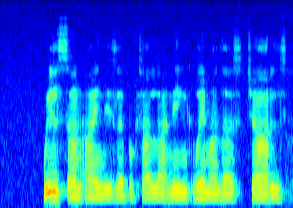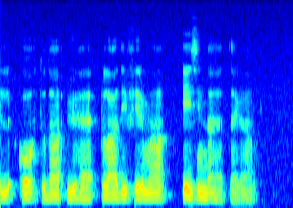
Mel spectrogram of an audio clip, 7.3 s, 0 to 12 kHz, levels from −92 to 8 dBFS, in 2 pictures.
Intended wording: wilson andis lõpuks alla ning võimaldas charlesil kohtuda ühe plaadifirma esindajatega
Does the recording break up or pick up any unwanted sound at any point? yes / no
yes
